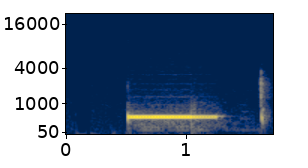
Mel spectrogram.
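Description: A single steady electronic telephone tone sounds for under a second, followed by a brief click, during an outgoing prospecting phone call; quiet, with no voices.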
